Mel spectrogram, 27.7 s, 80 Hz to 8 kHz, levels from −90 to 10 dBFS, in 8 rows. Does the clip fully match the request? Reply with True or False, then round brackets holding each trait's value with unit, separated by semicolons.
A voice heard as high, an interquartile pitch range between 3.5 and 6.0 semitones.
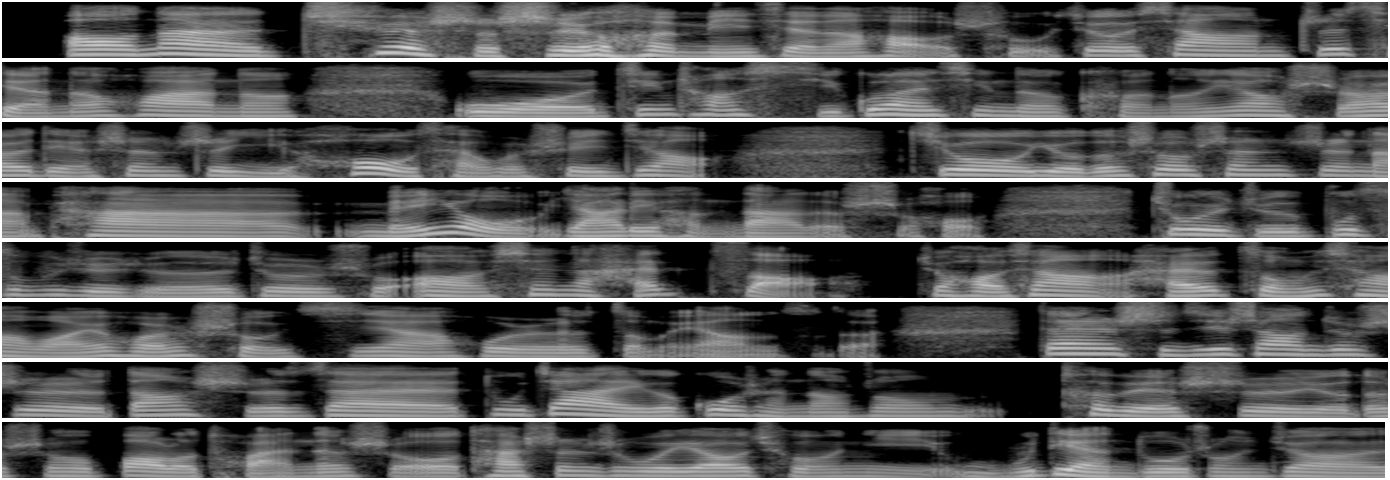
False (175 Hz; 4.1 semitones)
